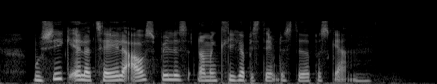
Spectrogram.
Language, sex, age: Danish, female, 24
